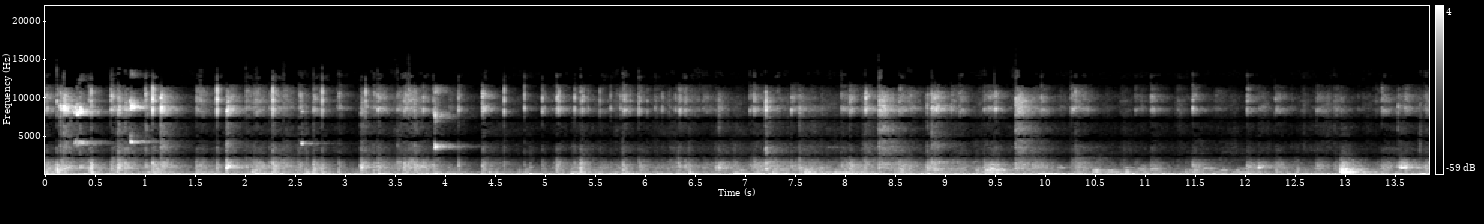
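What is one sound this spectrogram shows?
Table tennis balls clack off paddles and bounce on tables in a large echoing hall.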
